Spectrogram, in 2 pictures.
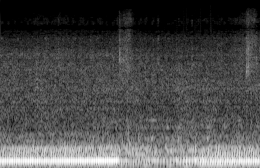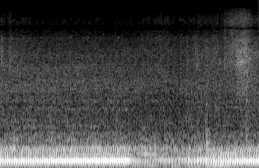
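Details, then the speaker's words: Suzuki Alto Works driving: engine drone rises and falls in slow waves every few seconds, possibly worse under heavy load; cause unknown, battery, alternator or loose belt suspected; engine surging. "it's surging surging really bad so maybe when I really go under load is when the surging gets bad"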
